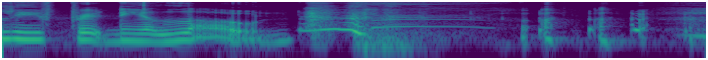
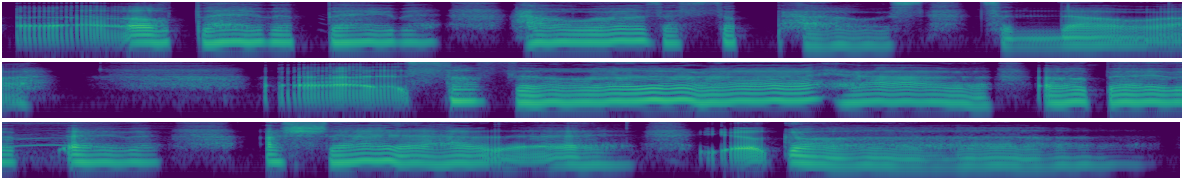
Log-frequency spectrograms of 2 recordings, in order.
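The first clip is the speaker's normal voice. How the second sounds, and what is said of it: Sung imitation of a pop singer. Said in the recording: “I do a really good Britney impression.”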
